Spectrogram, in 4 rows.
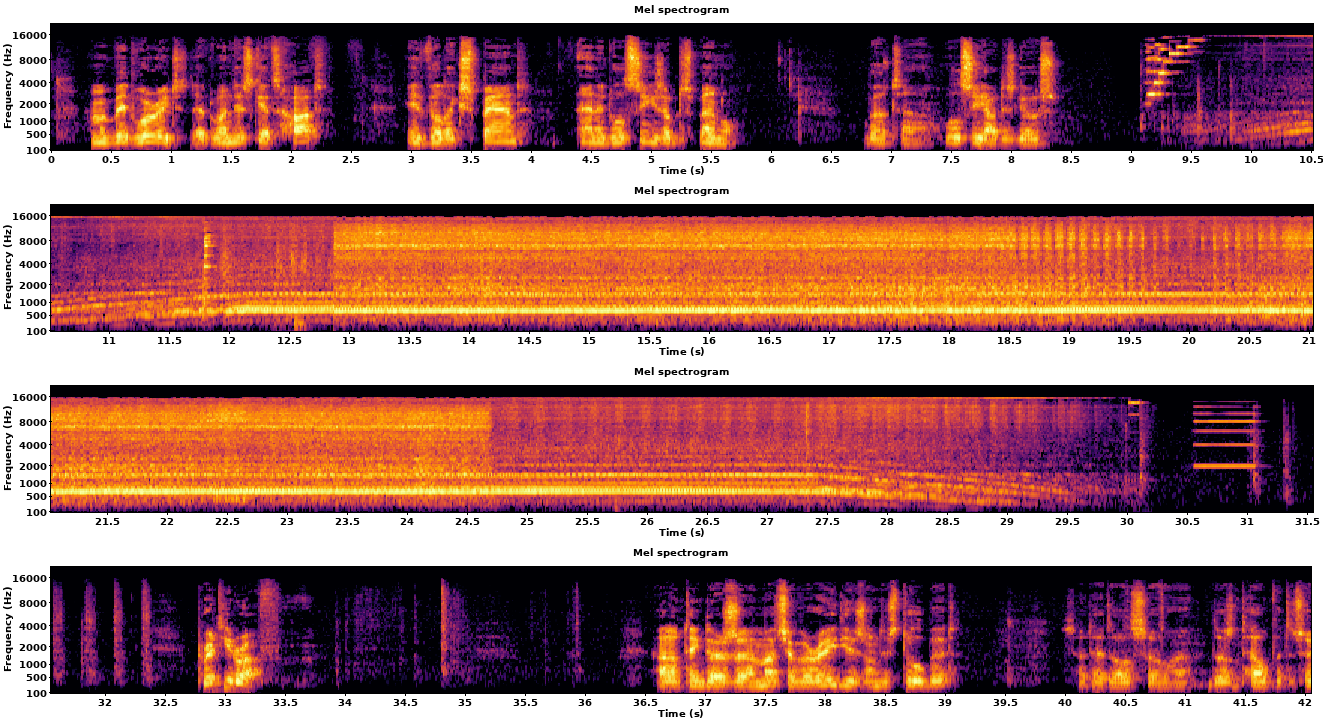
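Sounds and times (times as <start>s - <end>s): lathe tool cutting steel: 9.6s - 29.8s
lathe spindle whine: 9.6s - 30.0s.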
